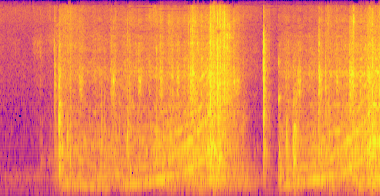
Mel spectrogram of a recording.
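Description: A sewing machine runs in two bursts of stitching along a seam, whirring steadily at close range with a brief pause between runs.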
